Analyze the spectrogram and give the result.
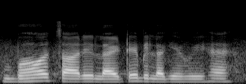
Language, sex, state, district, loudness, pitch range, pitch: Hindi, male, Arunachal Pradesh, Lower Dibang Valley, -16 LUFS, 130-140 Hz, 135 Hz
